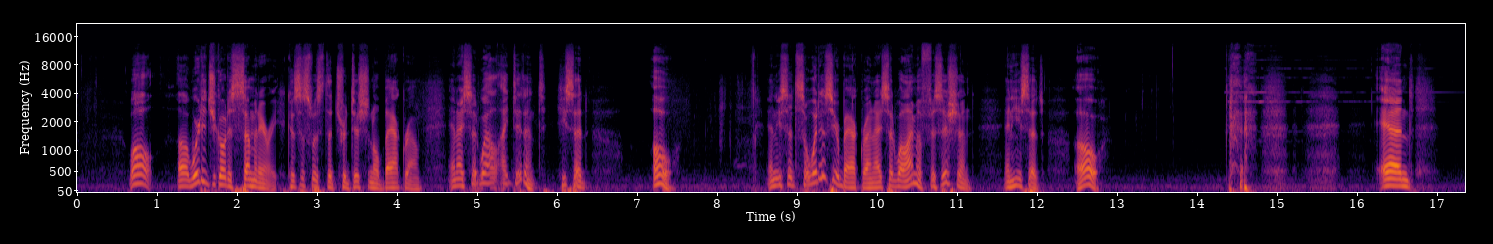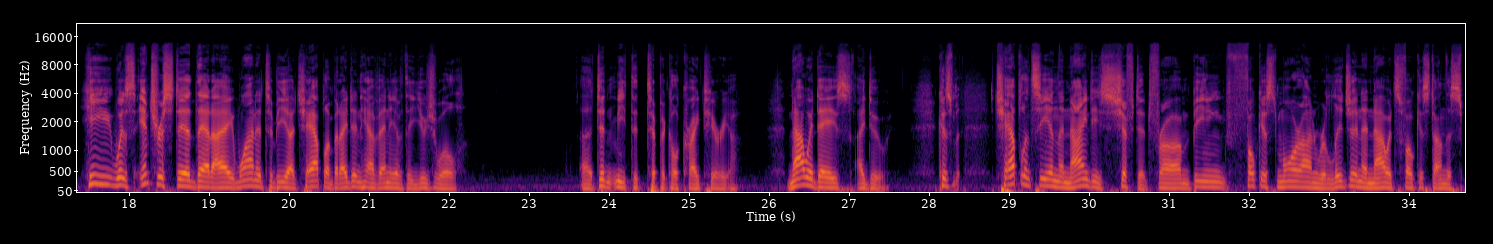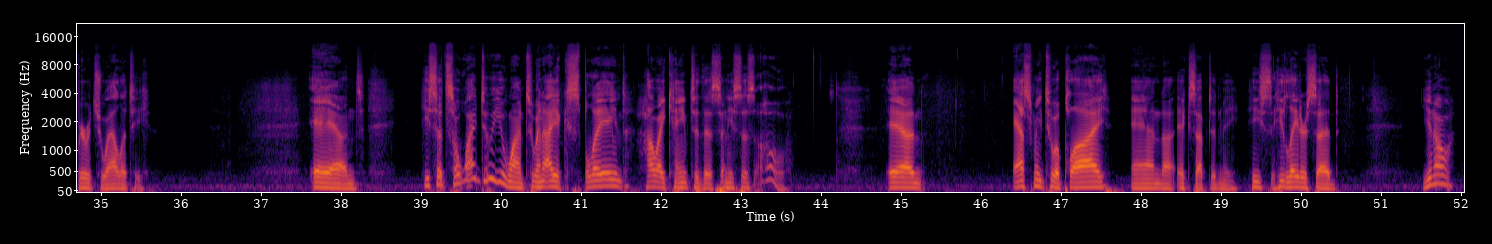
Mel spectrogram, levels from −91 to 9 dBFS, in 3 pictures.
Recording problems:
none

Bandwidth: 13.5 kHz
